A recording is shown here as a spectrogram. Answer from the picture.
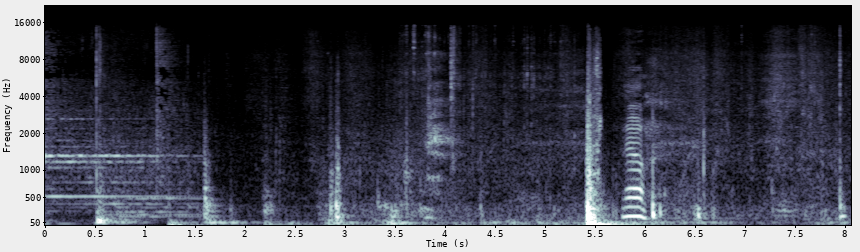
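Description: Background music ends about a second and a half in. It gives way to scattered knocks and rustles inside a parked car as a passenger gets in, with one loud sharp thud about five and a half seconds in.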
